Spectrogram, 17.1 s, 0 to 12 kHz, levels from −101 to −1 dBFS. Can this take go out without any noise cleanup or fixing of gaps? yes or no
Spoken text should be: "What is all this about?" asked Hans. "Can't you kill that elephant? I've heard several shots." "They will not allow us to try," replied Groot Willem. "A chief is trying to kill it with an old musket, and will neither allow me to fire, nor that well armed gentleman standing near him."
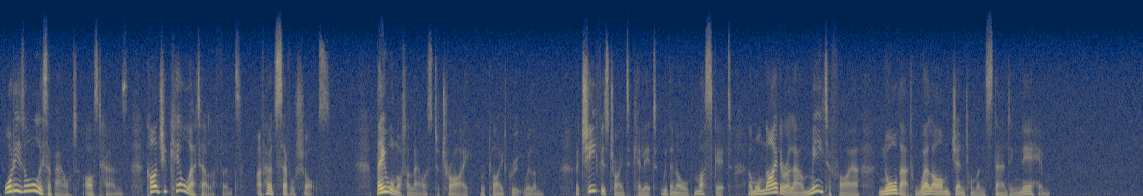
yes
